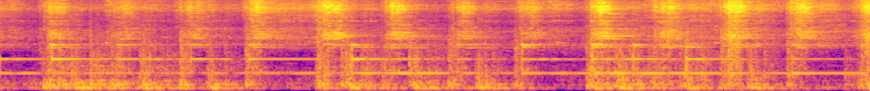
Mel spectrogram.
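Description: Live folk dance music: drums beating a steady rhythm under a single high piping note that is held and broken off briefly every second or so.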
